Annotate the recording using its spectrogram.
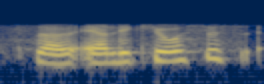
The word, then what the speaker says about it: Ehrlichiosis: Let me ask you, what changes are – because the new disease, I don't know if I'm going to pronounce this correctly, is Ehrlichiosis. – Yeah, that's Ehrlichiosis is named actually after a German microbiologist who died a long time ago.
